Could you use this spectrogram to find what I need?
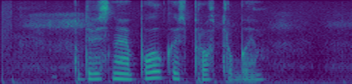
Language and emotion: Russian, neutral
